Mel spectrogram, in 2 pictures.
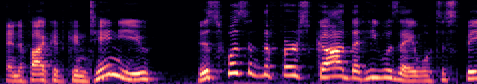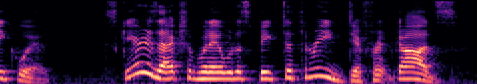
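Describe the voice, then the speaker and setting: Casting: male narrator as a smug fantasy emissary and teasing schemer, theatrical, with lively swooping pitch. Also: brisk. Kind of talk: fantasy audio story character.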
